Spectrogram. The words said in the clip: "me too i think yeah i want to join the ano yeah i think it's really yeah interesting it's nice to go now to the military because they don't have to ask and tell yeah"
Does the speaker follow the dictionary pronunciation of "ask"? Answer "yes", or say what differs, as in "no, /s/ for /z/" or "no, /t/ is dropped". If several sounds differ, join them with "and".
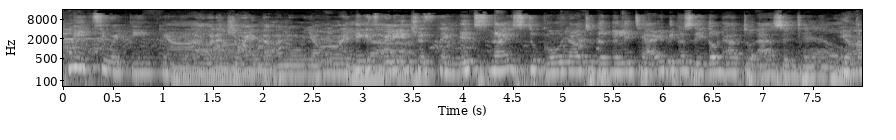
no, /k/ is dropped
